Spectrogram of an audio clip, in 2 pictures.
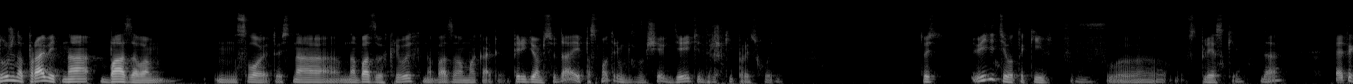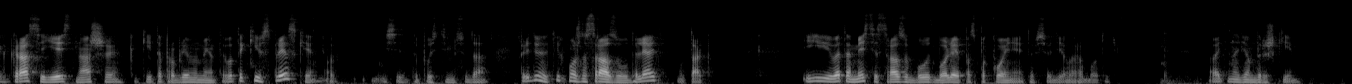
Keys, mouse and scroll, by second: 5.2 click, 6.3 alt+middle click, 7.4-9.9 drag, 11.9 drag, 12.6 click, 13.5-14.0 drag, 14.1 alt+v, 14.8 alt+v, 15.3 click, 16.4 click, 16.7 f, 17.2 click, 18.9 click, 19.4 Delete, 20.5-21.0 alt+right drag, 22.4-22.8 alt+right drag, 23.1 click, 23.3 f, 24.7 click, 25.7 click, 25.9 alt+v.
